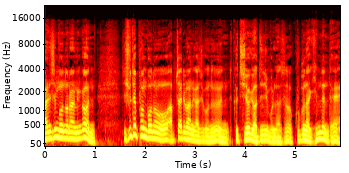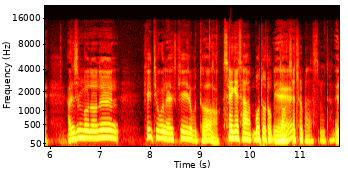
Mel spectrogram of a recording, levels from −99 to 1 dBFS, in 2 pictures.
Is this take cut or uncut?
cut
